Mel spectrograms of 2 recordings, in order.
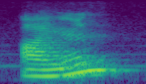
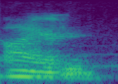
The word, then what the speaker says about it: iron: with the r and the other one is the British where in the r is kind of Silent okay um it doesn't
